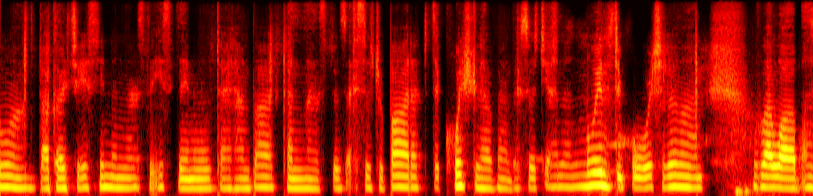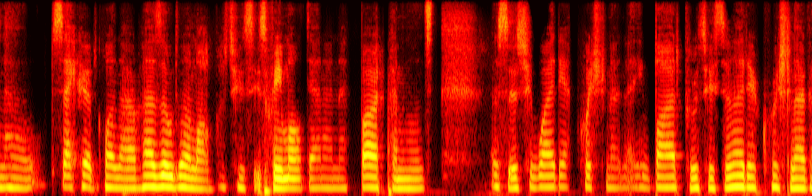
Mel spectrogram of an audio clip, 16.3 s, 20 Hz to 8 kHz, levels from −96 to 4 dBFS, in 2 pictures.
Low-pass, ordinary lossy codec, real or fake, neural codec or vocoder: none; none; fake; codec, 16 kHz, 0.5 kbps, X-Codec, HuBERT features, trained on balanced general audio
